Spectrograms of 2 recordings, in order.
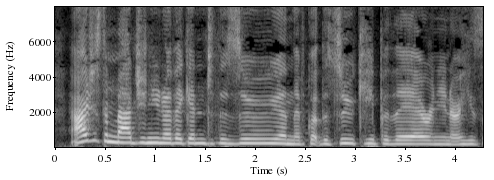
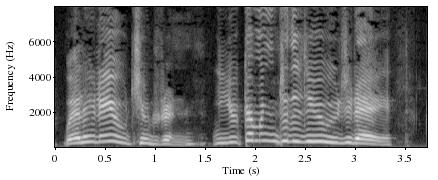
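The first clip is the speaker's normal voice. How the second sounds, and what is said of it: Put-on unidentifiable accent. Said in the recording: “I have no idea what accent that was.”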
